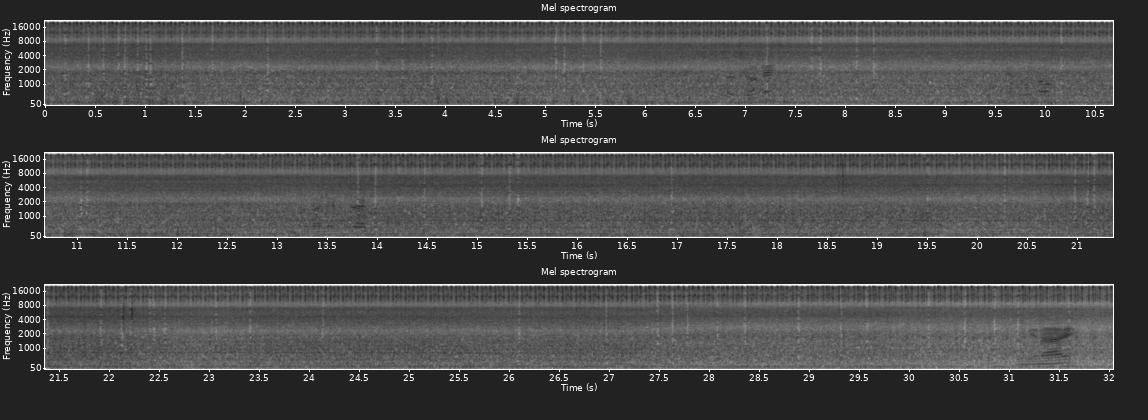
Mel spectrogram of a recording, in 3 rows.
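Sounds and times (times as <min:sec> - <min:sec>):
pickup engine idling: 0:00.0 - 0:32.0.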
